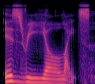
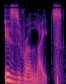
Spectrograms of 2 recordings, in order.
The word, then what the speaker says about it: Israelites: g sanctimonious treacherous treacherous this has two options you can say four syllables Israelites Israelites or three syllables Israelites Israelites this you have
